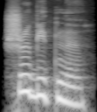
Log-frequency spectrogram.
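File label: "шыбитны", Komi, female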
